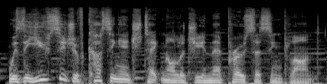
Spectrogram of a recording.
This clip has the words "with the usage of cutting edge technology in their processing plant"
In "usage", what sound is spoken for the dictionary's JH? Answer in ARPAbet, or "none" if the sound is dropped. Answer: JH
